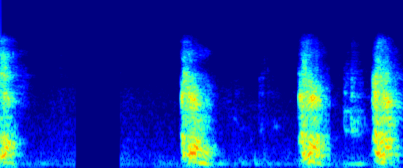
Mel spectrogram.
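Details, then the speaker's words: Imitated dry, hacking cough in short bursts, demonstrating the ACE cough, a side effect of ACE inhibitors in patients on cardiac medication. "if they have a dry hacking cough that sounds like this"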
